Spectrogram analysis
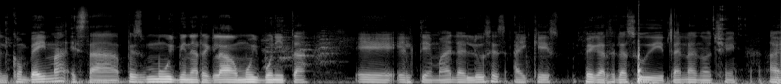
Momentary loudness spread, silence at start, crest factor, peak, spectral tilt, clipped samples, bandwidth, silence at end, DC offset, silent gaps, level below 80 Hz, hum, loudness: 11 LU; 0 s; 16 dB; -2 dBFS; -8 dB/octave; under 0.1%; 12.5 kHz; 0 s; under 0.1%; none; -42 dBFS; none; -20 LUFS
